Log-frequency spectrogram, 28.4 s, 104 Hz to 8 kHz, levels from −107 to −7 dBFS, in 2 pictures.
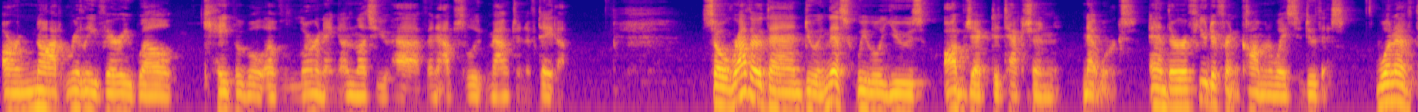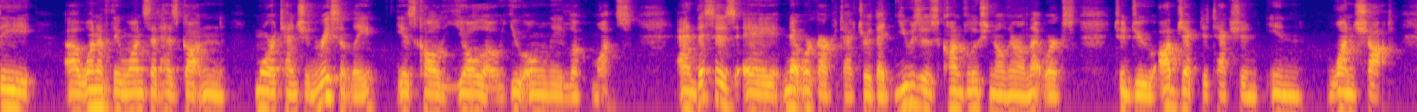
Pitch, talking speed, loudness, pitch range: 110 Hz, 165 wpm, -25 LUFS, 100-115 Hz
